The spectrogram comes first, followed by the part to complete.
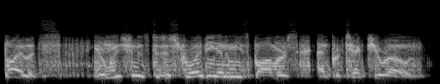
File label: mission start, english; War Thunder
